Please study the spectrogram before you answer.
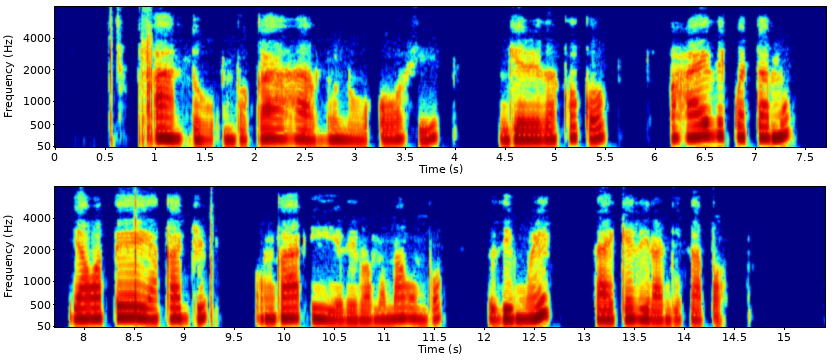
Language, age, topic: Oshiwambo, 25-35, agriculture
